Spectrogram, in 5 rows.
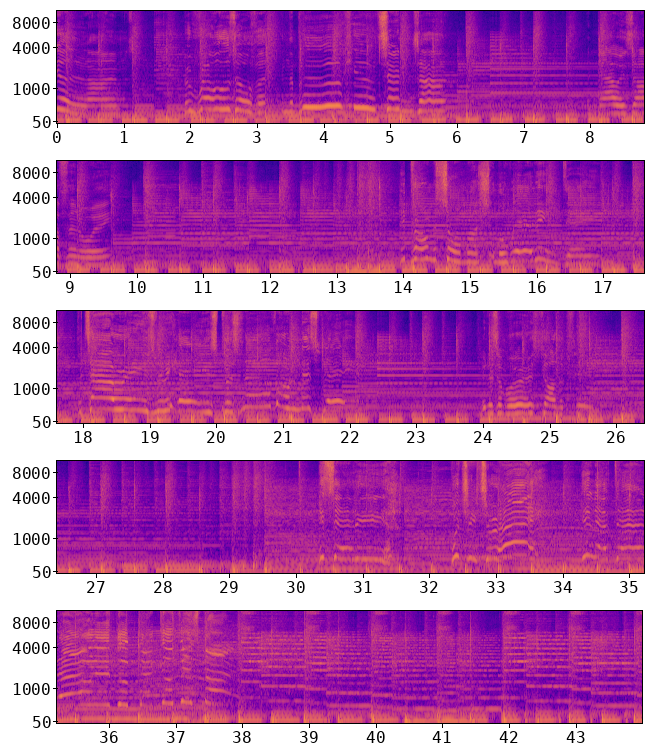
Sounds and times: Music: 0.0 - 44.0.

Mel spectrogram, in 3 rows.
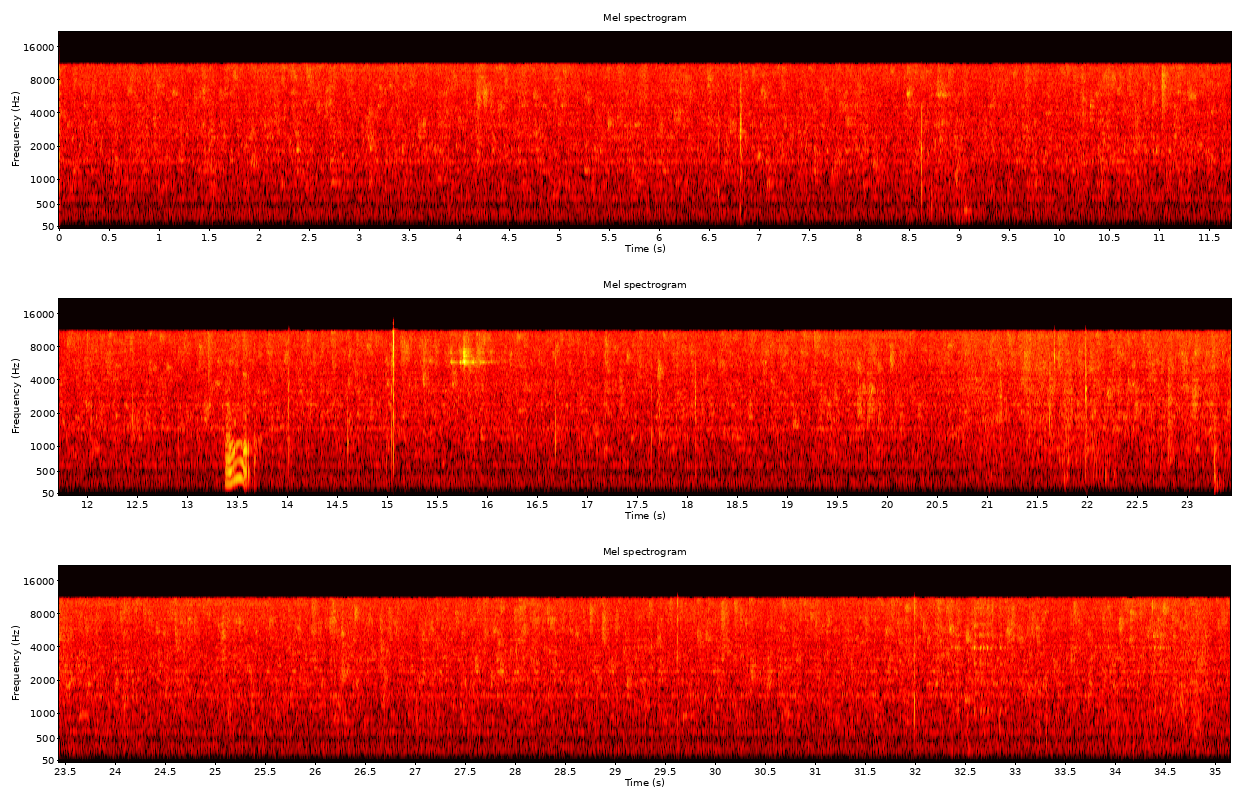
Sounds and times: Frog: 32.4 - 33.0.

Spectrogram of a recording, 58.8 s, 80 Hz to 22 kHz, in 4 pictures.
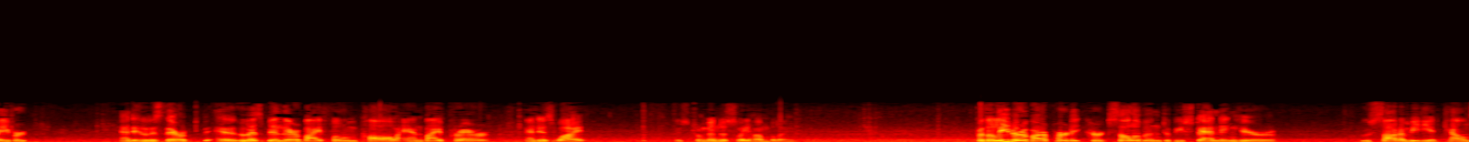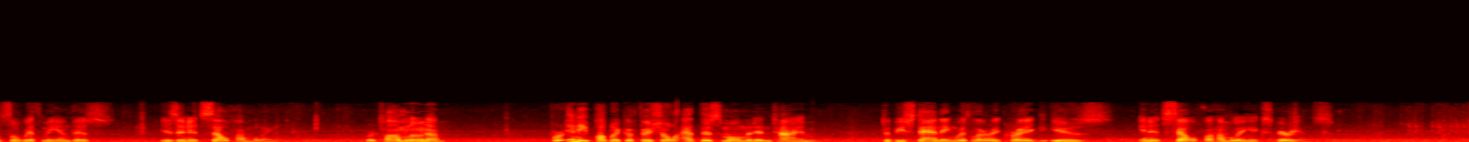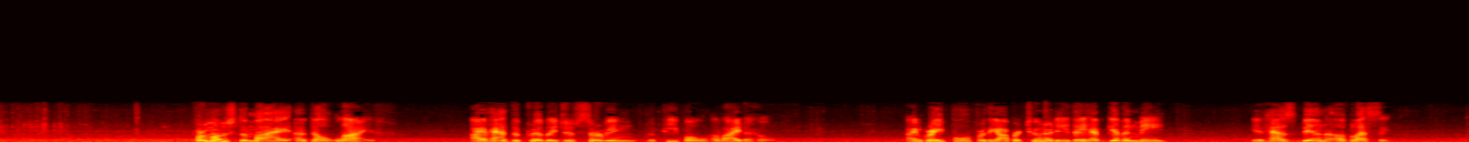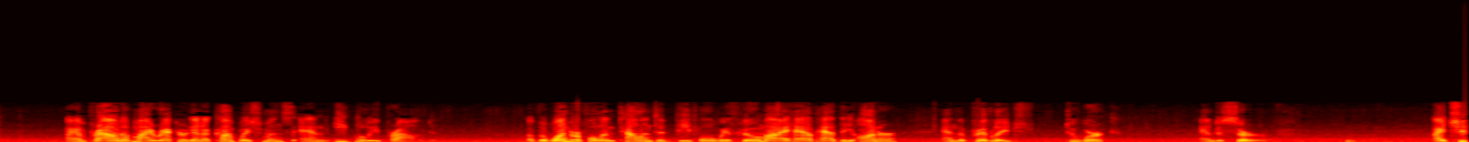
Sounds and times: Male speech, man speaking: 0.0 - 0.4, 1.2 - 5.9, 6.8 - 8.0, 9.8 - 12.8, 13.6 - 17.6, 18.4 - 19.2, 20.3 - 22.9, 23.6 - 28.1, 31.4 - 33.3, 34.2 - 37.2, 38.5 - 41.1, 42.0 - 43.4, 44.8 - 48.5, 49.4 - 55.3, 56.1 - 56.8, 58.5 - 58.7
Narration, monologue: 0.0 - 58.7.

